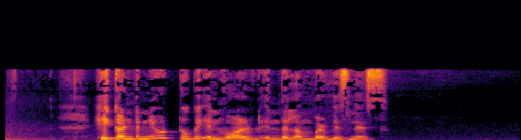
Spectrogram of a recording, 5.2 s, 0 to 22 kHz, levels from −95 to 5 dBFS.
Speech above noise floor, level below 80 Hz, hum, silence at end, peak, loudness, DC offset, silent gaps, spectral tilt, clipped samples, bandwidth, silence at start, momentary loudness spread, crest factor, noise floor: 53 dB; -60 dBFS; none; 1.35 s; 0 dBFS; -18 LUFS; under 0.1%; none; -1 dB/octave; under 0.1%; 12 kHz; 0.05 s; 11 LU; 20 dB; -72 dBFS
